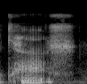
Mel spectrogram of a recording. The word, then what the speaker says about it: cache: i mean like like that's supposed to be cache right because like it's a french term right then like i feel like most like americans say cash anyway we're still going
